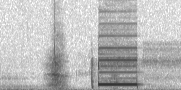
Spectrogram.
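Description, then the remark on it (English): A single sustained electronic beep of a person's answering machine, heard over a cellular phone call on speakerphone, loud and steady for about half a second after a brief breathy noise and a click. “So that was that person's answer phone.”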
